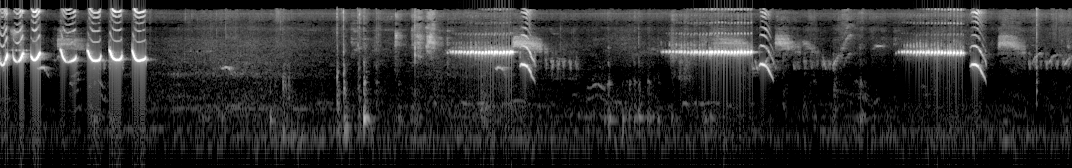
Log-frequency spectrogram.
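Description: Common iora (cipoh) singing: a quick run of about seven short chirping notes, then three long level whistles, each ending in a quick downward slur.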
